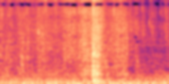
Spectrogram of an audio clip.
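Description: Bubble wrap crinkling and rustling as it is pulled off a cardboard palette box, with one sharper crackle just past the middle.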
